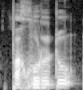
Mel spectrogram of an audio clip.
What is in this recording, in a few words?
"paxu rudu", Apatani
